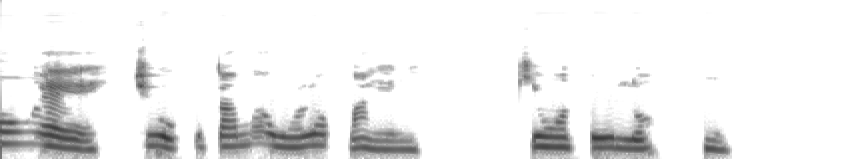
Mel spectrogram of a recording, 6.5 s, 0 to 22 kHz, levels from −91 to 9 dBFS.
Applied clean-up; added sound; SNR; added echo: none; none; none; none.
